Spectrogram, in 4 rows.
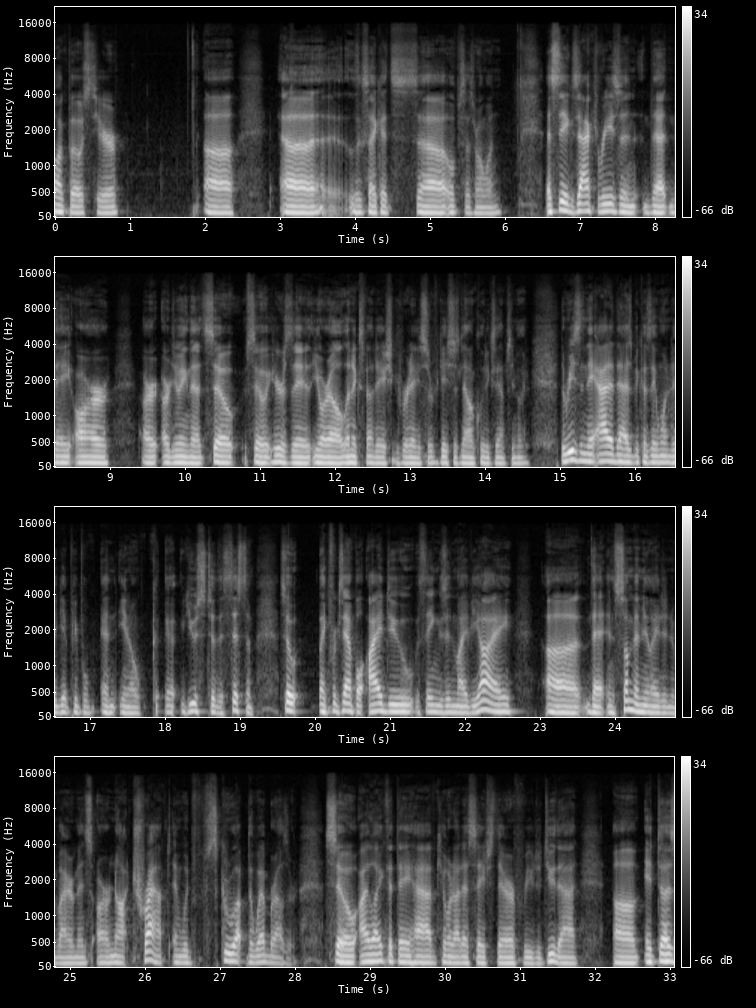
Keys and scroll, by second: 0.8 d, 5.6 h, 8.1 typing, 15.6 typing.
